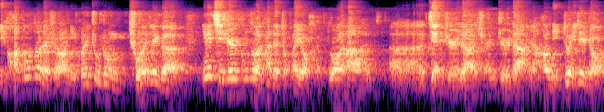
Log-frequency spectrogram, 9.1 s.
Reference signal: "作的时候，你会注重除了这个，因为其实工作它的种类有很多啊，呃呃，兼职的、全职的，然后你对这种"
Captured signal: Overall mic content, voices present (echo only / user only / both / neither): echo only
